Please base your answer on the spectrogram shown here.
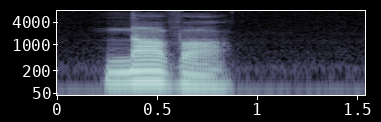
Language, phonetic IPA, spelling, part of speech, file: Polish, [ˈnava], nawa, noun, Pl-nawa.ogg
